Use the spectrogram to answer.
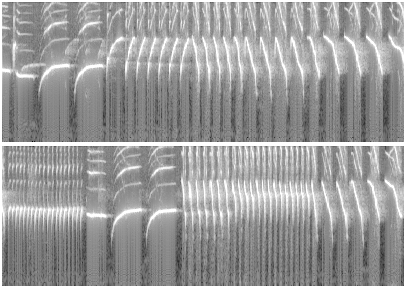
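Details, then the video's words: Nozes-style canary song meant for training birds: upswept whistles, a long series of quick downslurred notes, a buzzy rolled trill, more curved whistles, then a dense high rattle of rapid repeated notes. "Som de nozes para treinar mental"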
